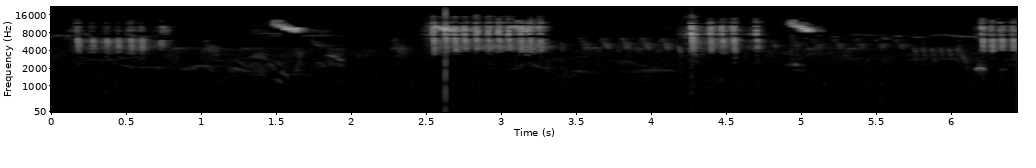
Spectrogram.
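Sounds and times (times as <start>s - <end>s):
blue dacnis singing: 0.2s - 0.8s, 1.4s - 1.8s, 2.5s - 3.4s, 4.2s - 5.2s, 6.2s - 6.4s.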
